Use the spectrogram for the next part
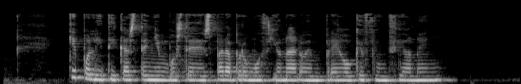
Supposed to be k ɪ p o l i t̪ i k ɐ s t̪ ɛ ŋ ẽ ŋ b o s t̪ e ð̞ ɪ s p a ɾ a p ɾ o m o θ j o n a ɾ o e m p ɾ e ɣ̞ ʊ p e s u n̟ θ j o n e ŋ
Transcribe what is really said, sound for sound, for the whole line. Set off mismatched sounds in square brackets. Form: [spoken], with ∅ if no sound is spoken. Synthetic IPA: k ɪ p o l i t̪ i k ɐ s t̪ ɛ [ɲ] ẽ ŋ b o s t̪ e ð̞ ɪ s p a ɾ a p ɾ o m o θ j o n a ɾ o e m p ɾ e ɣ̞ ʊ [k] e [f] u n̟ θ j o n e ŋ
